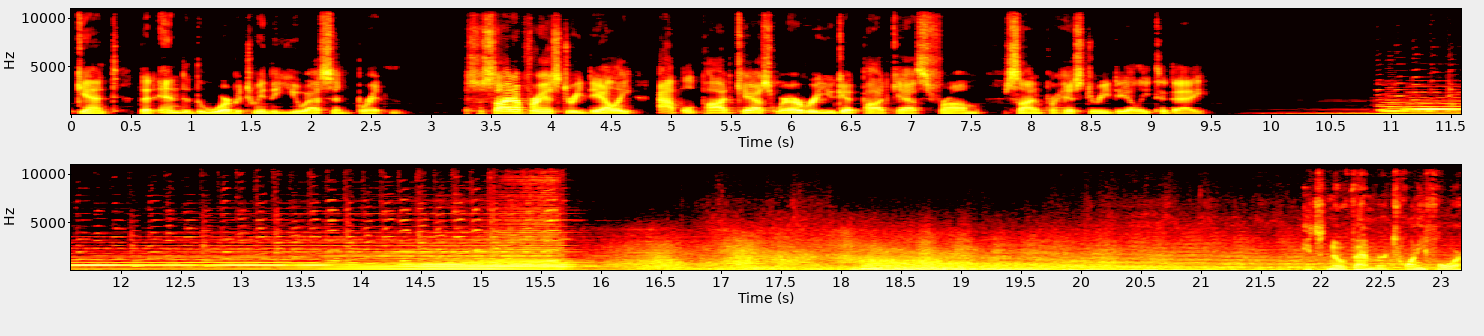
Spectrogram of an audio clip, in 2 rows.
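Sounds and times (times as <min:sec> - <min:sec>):
speech: 0:00.0 - 0:09.5, 0:22.0 - 0:23.1
droning aircraft engine hum: 0:10.9 - 0:23.1
passenger plane flying over Washington state during a storm: 0:11.5 - 0:23.1
rumbling wind noise during a storm: 0:15.9 - 0:23.1.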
